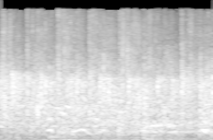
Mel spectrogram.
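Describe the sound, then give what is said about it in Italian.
An audience applauds the class segment "Vi racconto un quadro" in a dense, steady wash of clapping that stays loud and even for about two seconds, with a few faint voices mixed in underneath. “No, signori, un grande applauso alla nostra rubrica Vi racconto un quadro.”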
